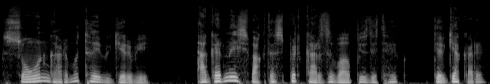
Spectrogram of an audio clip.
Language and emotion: Kashmiri, fearful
